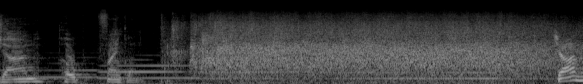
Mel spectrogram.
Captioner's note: audience applauding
